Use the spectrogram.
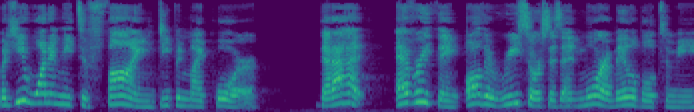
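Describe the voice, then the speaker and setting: Her voice is high and lively in intonation, a woman with a slight Spanish accent speaking at a moderate pace in a dry, close sound with no echo. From Venezuela, Caracas. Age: 30s. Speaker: tech executive. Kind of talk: podcast interview.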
